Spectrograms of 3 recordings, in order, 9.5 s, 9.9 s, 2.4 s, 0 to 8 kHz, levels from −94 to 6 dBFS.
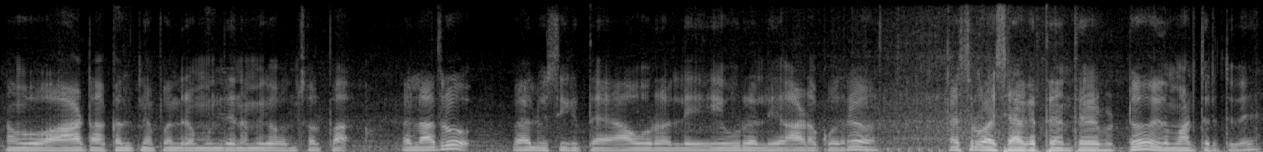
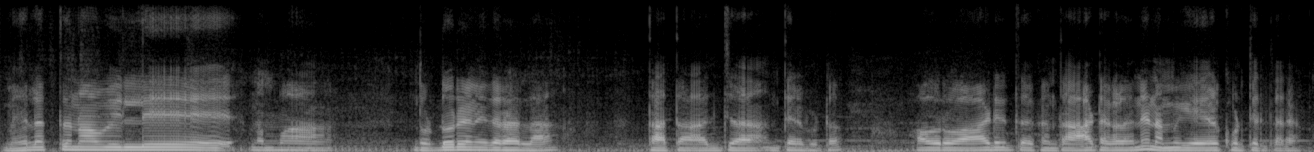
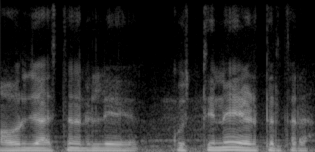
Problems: none marked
